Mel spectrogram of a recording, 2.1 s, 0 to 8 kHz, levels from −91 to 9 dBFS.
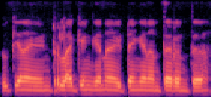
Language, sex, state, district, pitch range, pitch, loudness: Kannada, male, Karnataka, Bijapur, 115-125 Hz, 120 Hz, -17 LUFS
